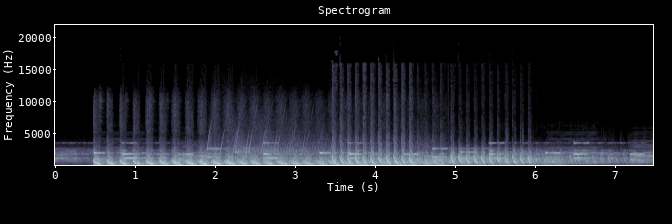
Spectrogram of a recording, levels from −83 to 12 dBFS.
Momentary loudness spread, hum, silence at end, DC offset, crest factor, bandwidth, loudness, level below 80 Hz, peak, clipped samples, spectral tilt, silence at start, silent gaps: 8 LU; none; 0 s; under 0.1%; 14 dB; 16 kHz; -17 LUFS; -32 dBFS; -2 dBFS; under 0.1%; -7 dB/octave; 0 s; none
